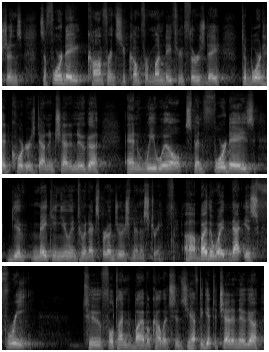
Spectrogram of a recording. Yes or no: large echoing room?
yes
